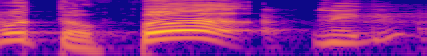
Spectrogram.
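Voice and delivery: high, loud stunned outburst; loud, high shocked cry; shocked yell. Retold or imitated. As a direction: blurt it out in disbelief. Retold shock at misspelled tattoo.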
